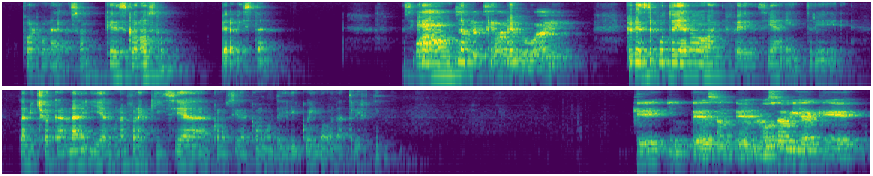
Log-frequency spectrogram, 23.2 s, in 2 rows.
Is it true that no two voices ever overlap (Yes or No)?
No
